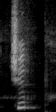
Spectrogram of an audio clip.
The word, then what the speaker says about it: चुप: तो ये जो है आपका छोटा ऊ का उच्चारण है चुप, और ये जो चूस है ये बड़ा ऊ का उच्चारण है।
